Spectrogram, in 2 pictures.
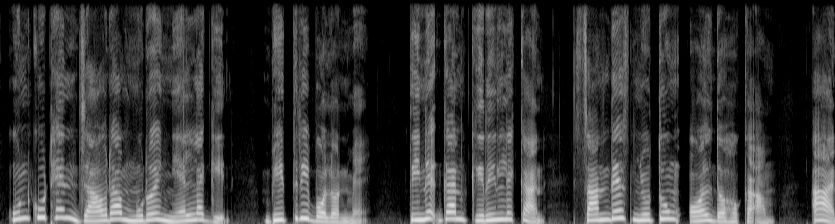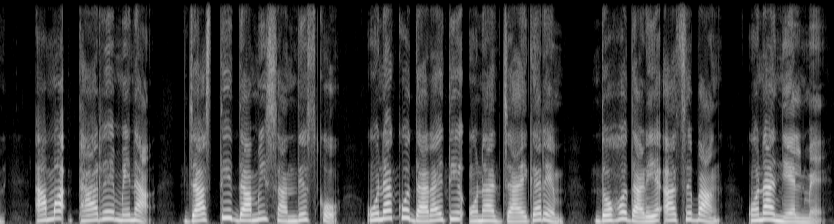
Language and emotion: Santali, neutral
